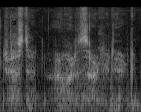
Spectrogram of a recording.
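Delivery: barely voiced, very soft, breathy whisper. Retelling what was heard at a drinking night: imitating a whisper. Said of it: "I hear this fucking whisper".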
